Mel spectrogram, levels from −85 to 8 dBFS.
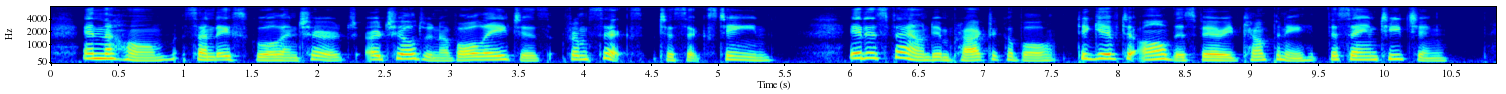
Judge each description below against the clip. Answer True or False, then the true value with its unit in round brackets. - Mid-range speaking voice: True (180 Hz)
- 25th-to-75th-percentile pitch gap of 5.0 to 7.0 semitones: True (5.4 semitones)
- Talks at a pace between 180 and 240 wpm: False (165 wpm)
